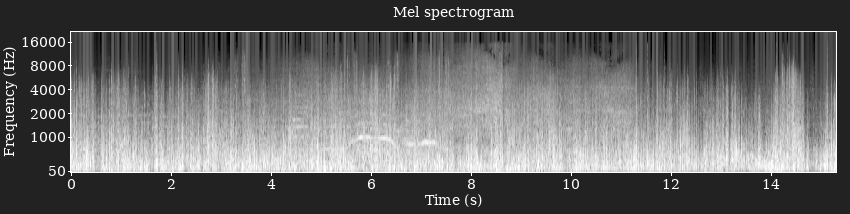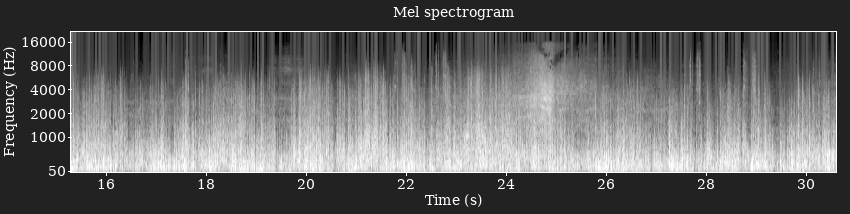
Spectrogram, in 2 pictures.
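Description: Wind buffeting the microphone: a continuous gusty rumble that rises and falls.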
